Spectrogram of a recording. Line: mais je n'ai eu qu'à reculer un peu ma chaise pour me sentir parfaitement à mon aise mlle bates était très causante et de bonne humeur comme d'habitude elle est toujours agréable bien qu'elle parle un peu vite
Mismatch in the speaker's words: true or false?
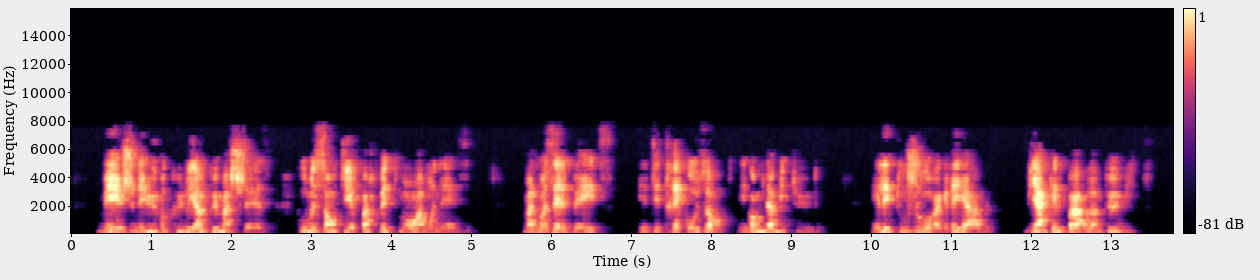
true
